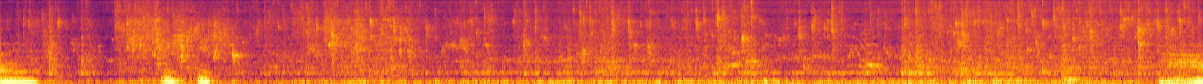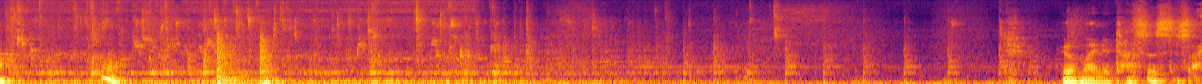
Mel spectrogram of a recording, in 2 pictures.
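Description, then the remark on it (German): A kitchen tap runs steadily into the sink as a cup and spoon are rinsed, with occasional soft knocks and clinks breaking through the continuous splashing rush. “Tasse und Löffel, sonst habe ich eigentlich nichts an Geschirr hier.”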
